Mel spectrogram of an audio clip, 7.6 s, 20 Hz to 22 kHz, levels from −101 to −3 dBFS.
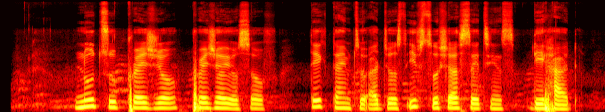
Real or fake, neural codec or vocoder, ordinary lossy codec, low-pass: real; none; none; none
